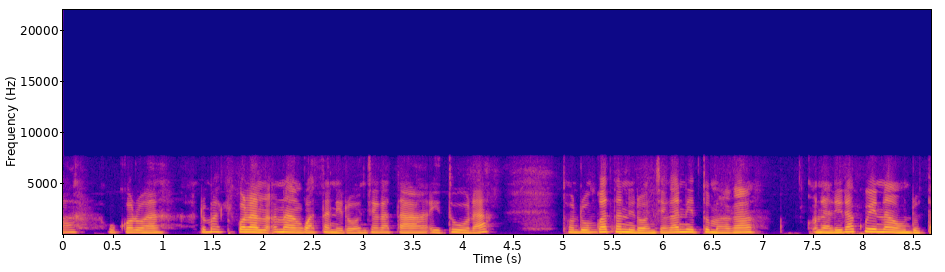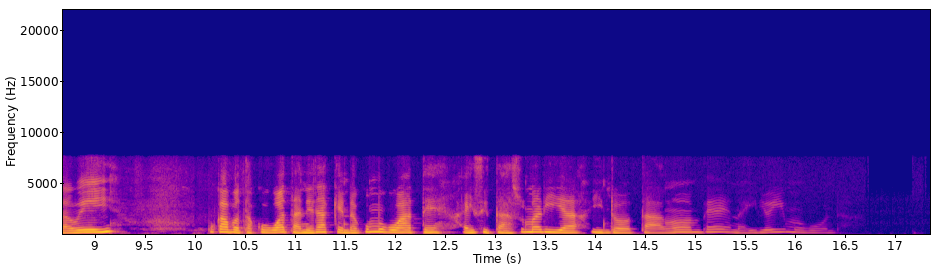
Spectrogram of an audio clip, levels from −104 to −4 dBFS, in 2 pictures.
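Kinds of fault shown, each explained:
No faults can be heard: the speech carries the band limit of wideband telephone coding, with nothing above about 7.7 kHz, and the level eases down in a gradual fade-out from around 14 s to 17.4 s.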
